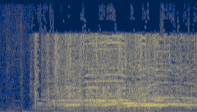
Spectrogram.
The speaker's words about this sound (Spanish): Este aplauso por la originalidad de la medida, por, por, haber puesto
